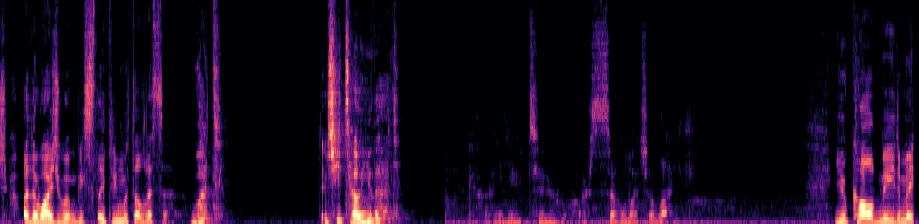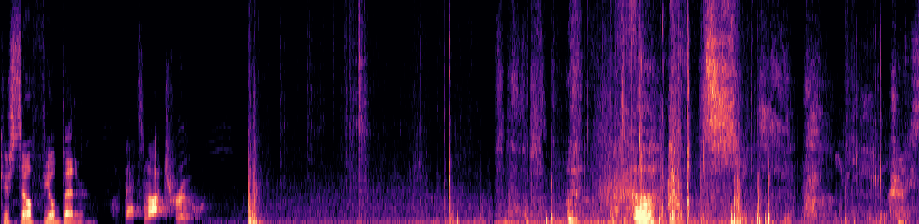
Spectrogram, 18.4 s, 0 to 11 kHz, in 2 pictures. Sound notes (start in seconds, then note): 11.6 thud; 15.4 Mark grunting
